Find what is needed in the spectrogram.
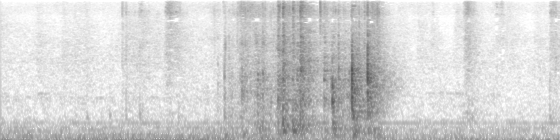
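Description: A black audio signal cable being cut and its outer jacket stripped: a short cluster of sharp clicks and crackles between about two and three seconds in.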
